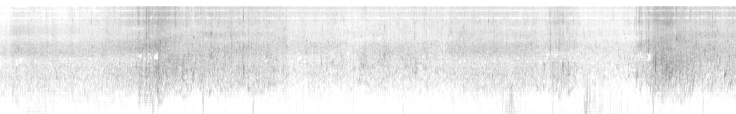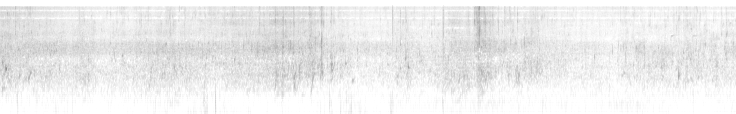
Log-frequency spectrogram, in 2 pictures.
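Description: Ocean waves washing ashore in a steady hiss that swells and ebbs, the biggest surges breaking about three seconds and thirteen seconds in.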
